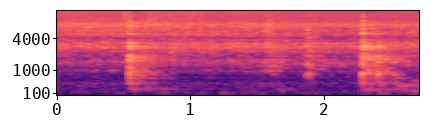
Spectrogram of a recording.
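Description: Potatoes frying in a pan, with eggplant being added, give a soft continuous sizzle. Four sharp spatula scrapes and clacks break it at irregular intervals, loud and close, with no talking.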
